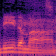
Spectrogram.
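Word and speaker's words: B-Daman: So now you'll get to see Bomberman Beat-A-Man in the video.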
